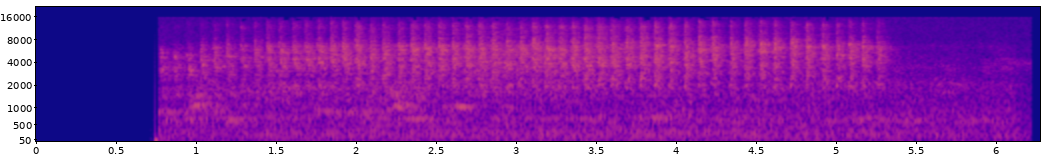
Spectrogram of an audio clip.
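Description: Water showering from a plastic watering can's sprinkler rose onto a potted plant and its soil: a steady hiss with a fast, even pulse, starting about three-quarters of a second in and fading out near the end.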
